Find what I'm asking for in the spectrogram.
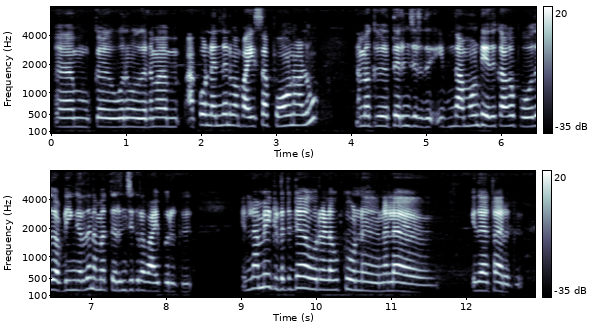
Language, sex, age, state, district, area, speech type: Tamil, female, 30-45, Tamil Nadu, Thoothukudi, urban, spontaneous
